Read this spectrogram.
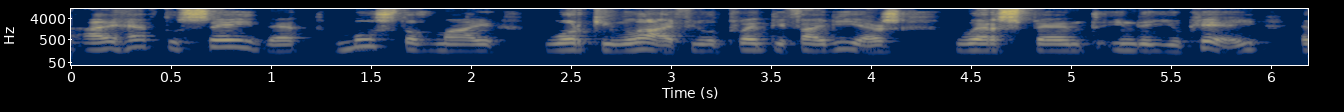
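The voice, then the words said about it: Italian accent. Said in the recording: “as you can gather from the accent, originally I am Italian ... I have to lose this Italian accent. But as you can see, it hasn't gone anywhere.”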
